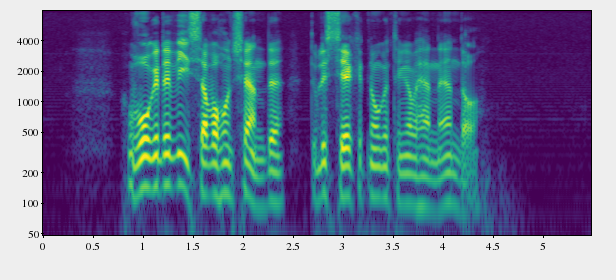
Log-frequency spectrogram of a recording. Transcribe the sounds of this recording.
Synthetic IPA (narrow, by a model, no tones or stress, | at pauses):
hʊnvoːɡad̪əviːsavaɦʊnɕɛnd̪ə | d̪̥ɛblɪʂɛːkəʈnoːɡɔnt̪ʰɪŋːavɦɛnːəɛnd̪ɑ̰ː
